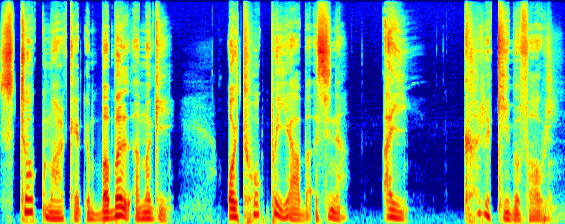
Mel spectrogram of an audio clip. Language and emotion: Manipuri, fearful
